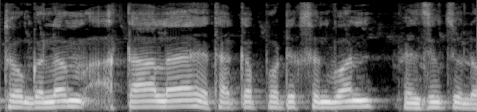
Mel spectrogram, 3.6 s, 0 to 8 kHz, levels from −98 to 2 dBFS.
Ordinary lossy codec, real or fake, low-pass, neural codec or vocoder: none; real; 7.2 kHz; none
